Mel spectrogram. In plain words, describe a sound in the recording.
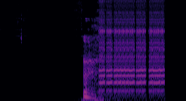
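Short electronic beeps sound in quick succession.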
